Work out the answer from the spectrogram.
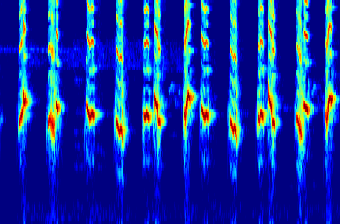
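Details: Sooty-headed bulbul singing, played to draw other bulbuls into song: clear, punchy whistled notes, often doubled, given roughly every quarter second in a lively, uneven rhythm.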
